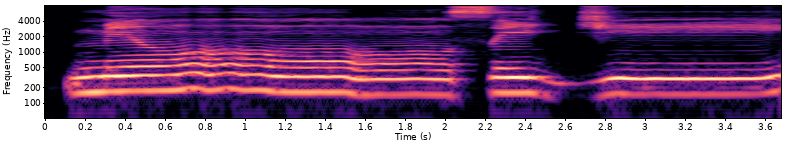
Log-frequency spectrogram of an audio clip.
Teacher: নুন সাকিনের পরে সিন থাকার কারণে এখানে নুনটাকে গোপন করে গুন্না করে পড়তে হবে। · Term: ইকফা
